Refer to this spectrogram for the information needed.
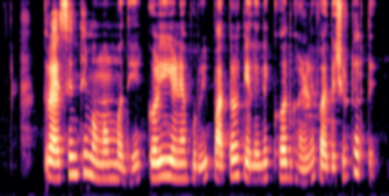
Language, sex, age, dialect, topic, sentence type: Marathi, female, 36-40, Standard Marathi, agriculture, statement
